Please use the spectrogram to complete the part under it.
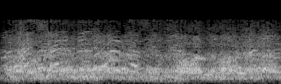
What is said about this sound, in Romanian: Poliția azeră a tras cu gloanțe de cauciuc, tunuri de apă și gaze lacrimogene într-o mulțime de demonstranți care au protestat astăzi la Baku față de presupusele abuzuri și omoruri din armată.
